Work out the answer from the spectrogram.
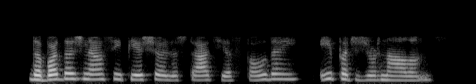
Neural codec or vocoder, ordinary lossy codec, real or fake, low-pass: codec, 24 kHz, 0.5 kbps, DualCodec; Opus, 16 kbps; fake; 3.6 kHz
